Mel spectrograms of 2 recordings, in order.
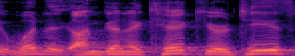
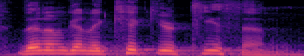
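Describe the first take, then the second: First: Higher, disbelieving rising question; incredulous echo. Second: Higher, fierce mock threat; mock-fierce, as if ready to fight; intense threat. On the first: Retold or imitated. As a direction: echo the threat in mock disbelief. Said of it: "And everyone goes". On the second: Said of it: "Vrindavan Das is so intense that he says".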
